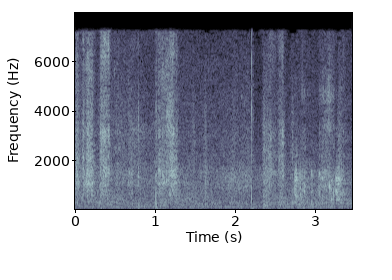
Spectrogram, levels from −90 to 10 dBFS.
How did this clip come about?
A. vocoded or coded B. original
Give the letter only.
B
